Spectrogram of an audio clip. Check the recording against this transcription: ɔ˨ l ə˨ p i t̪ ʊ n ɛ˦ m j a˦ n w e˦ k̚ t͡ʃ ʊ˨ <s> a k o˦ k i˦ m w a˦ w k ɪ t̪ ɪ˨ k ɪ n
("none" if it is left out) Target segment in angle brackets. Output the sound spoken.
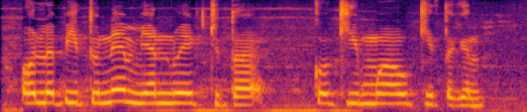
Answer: t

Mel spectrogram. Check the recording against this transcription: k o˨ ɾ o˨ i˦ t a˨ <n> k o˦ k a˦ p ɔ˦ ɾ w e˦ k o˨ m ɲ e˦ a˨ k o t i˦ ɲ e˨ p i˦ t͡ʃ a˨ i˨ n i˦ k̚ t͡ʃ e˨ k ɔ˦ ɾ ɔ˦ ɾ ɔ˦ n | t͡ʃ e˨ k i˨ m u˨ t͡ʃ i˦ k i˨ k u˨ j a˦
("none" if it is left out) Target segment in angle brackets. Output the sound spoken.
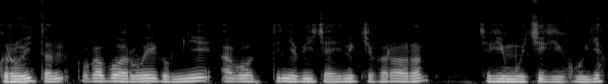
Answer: n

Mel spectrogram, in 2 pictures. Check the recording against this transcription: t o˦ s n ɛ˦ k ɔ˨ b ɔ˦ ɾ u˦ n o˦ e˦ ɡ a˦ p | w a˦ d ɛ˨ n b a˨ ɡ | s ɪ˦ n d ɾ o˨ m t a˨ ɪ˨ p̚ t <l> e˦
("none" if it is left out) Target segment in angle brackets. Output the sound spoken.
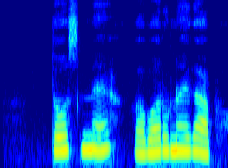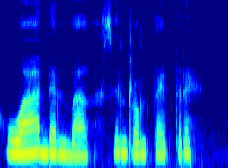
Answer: ɾ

